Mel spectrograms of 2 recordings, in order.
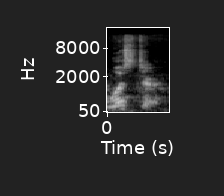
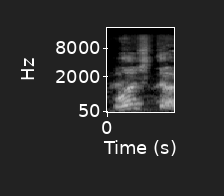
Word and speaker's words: Worcester: the use it for a steak sauce oh Worcester Worcester yeah yeah looks weird I was 2010 I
